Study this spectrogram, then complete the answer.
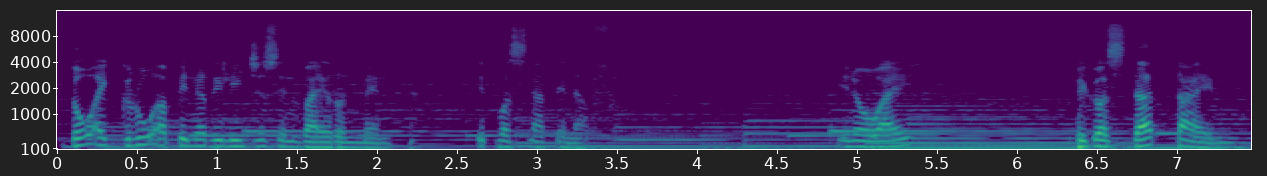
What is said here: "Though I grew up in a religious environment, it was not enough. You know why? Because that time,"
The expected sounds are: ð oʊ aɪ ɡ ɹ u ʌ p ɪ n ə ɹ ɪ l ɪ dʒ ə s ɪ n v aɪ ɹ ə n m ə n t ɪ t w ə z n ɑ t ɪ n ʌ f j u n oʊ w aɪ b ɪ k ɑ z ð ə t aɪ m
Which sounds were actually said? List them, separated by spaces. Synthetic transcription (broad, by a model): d oʊ aɪ ɡ ɹ u ʌ p ɪ n ə ɹ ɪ l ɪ dʒ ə s ɪ n v aɪ ɹ ə n m ə n t ɪ t w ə s n ɑ t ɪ n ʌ f j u n oʊ w aɪ b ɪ k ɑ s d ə t aɪ m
